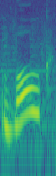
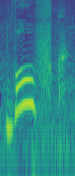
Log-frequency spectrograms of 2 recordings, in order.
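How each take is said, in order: First: The v before k sounds close to a u. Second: The v before k sounds close to an f. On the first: The speaker calls it right. "Правильно вимовляти" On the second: The speaker calls it wrong. "не можна наближати до «фи»"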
